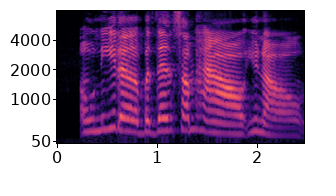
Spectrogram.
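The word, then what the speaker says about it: Oneida: at oh oh neither o n e i d o onita yeah i believe this is oda that's how you say it onita but then somehow you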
